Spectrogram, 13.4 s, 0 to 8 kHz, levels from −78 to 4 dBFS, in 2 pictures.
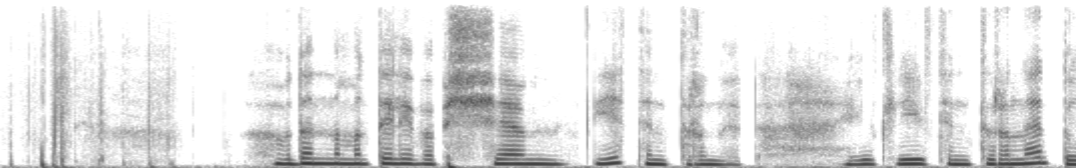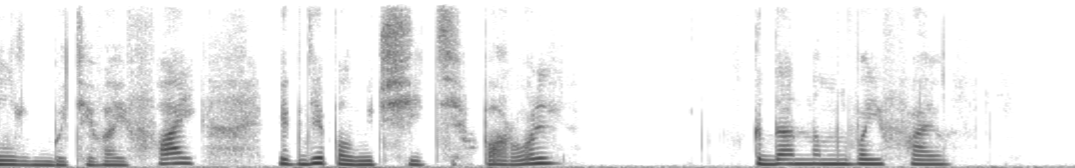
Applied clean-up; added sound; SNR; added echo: neural diffusion model UNIVERSE++.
